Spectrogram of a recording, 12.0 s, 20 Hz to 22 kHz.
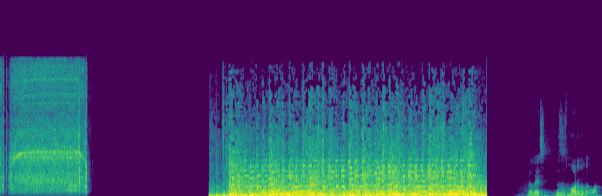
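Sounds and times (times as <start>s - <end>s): sharp clicks: 1.4s - 1.9s.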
